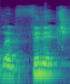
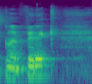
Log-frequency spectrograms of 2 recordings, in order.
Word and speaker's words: Glenfiddich: how you like uh I was told Glen fidic is not the right way it's Glen fidic um and it's also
